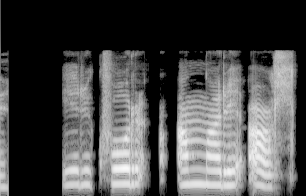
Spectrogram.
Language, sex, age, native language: Icelandic, male, 10, Icelandic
